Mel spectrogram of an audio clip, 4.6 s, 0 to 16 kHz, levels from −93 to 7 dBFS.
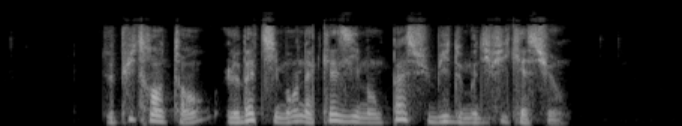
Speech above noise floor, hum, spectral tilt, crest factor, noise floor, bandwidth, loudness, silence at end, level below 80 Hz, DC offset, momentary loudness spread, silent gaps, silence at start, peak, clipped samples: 54 dB; none; -2.5 dB/octave; 22 dB; -86 dBFS; 11 kHz; -30 LUFS; 0.8 s; -74 dBFS; under 0.1%; 8 LU; none; 0.7 s; -12 dBFS; under 0.1%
